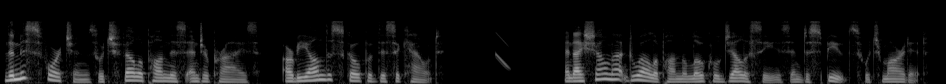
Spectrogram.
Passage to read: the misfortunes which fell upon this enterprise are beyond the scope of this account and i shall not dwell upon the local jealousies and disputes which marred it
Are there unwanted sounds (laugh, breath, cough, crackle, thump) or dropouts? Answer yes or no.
yes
